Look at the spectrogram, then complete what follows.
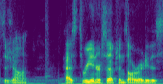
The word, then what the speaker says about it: DeJean: attempts their defensive back Cooper to John I believe that's how you say it I saw somebody say DeJean I think it's DeJean has three interceptions already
